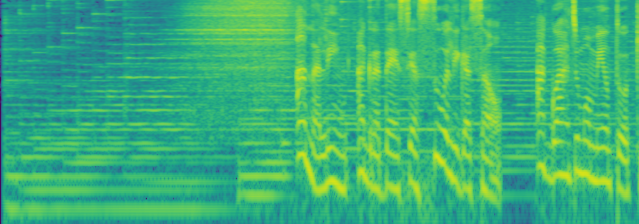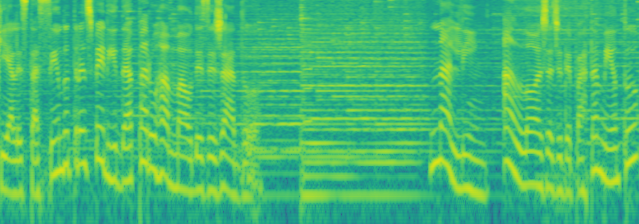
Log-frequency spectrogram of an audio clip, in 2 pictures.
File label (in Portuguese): espera telefonica feminina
